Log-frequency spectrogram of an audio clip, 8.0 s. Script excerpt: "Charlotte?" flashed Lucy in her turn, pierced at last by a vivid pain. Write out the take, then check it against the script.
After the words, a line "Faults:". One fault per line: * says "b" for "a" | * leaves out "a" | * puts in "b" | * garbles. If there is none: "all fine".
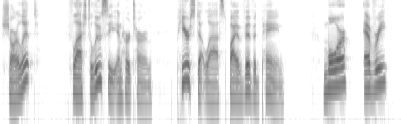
"Charlotte?" flashed Lucy in her turn, pierced at last by a vivid pain. "More every
Faults:
* puts in "More every"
